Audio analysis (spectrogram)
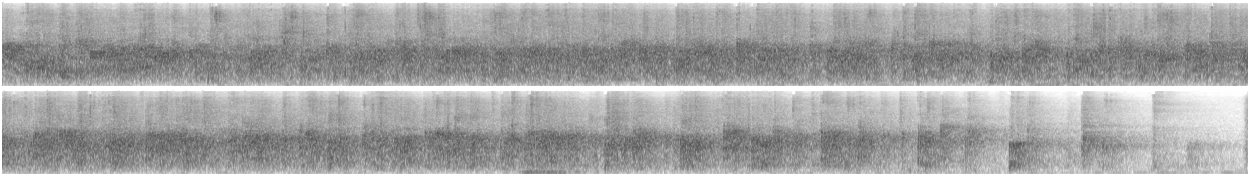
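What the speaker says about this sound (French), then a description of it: "Est-ce qu'on peut acclamer le Seigneur?" A church congregation claps together in loud, sustained applause that fills the room for several seconds, then thins out into scattered claps at the end.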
